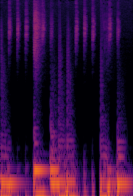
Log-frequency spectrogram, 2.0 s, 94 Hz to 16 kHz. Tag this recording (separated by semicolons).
Analog; Classic; Drum-Machine; Lofi; Waltz; Yamaha-MR10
